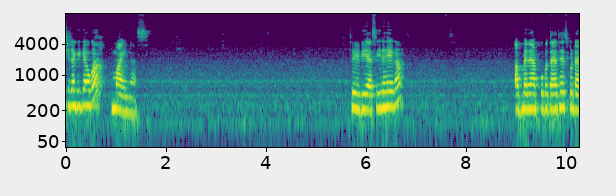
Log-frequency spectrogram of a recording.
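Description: A young woman speaks calmly and clearly, as if explaining, close by.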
